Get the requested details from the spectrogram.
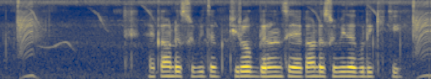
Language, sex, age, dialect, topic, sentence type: Bengali, male, 18-24, Western, banking, question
